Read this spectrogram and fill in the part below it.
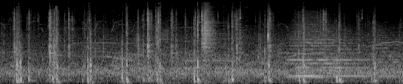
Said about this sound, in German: kommt gemächlich auf die Bahn geritten. Er sitzt etwas schief auf dem Pferd.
